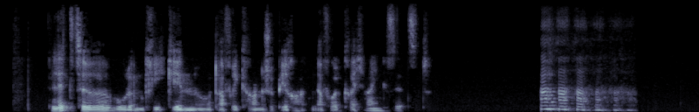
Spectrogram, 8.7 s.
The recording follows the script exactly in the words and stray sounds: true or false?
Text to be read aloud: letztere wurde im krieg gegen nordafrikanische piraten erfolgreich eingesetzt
false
